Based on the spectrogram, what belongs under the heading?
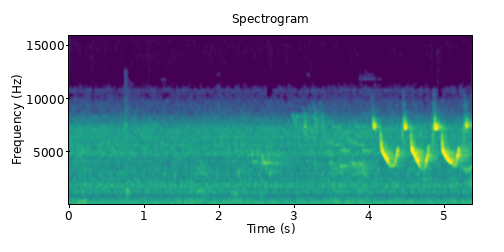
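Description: Off-road vehicle's engine idling steadily, heard from inside the cab. Near the end a bird gives four high whistles, each sliding down in pitch.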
